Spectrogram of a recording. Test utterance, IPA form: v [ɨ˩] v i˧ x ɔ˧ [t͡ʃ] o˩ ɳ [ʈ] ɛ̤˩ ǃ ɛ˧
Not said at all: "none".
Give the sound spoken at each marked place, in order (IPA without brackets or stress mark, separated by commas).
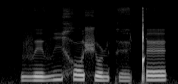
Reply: e˩, ʃ, k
